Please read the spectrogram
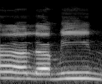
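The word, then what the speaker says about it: العالمين: উচ্চারণ হবে যেমন আমরা কি বলি আলহামদুলিল্লাহি রাব্বিল আলামিন না আছে এখানে কি আছে নুনের উপর কি আছে জবর আছে তাহলে এই যে আলহামদুলিল্লাহি রাব্বিল আলামিন লিখি যে আলামিনা এখানে থামলেন এখানে কি থামলেন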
